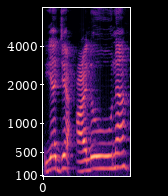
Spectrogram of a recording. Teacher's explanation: جیم ساکن ہے، حروف قلقلہ میں سے ہے، تھوڑا قلقلہ پیدا ہوگا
